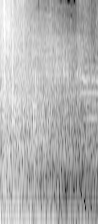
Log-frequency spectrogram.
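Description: A single Confringo spell explosion from the Hogwarts Legacy game lands close and loud as a deep booming thump that rolls off and fades within a second.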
